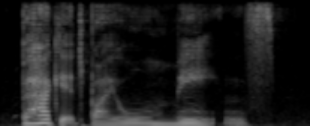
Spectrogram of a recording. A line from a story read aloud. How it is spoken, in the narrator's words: murmured Margaret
